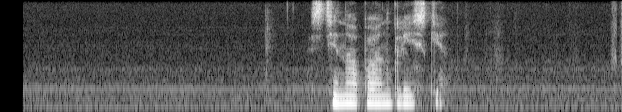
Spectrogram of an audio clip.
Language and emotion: Russian, neutral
